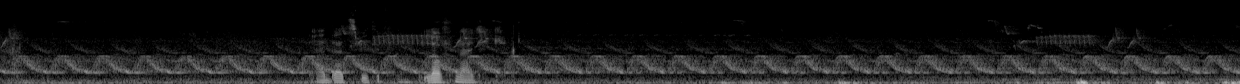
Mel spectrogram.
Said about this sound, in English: Well, there's the alarm. I'm going to tell you, hey, everybody, listen. Wake up. It's morning time.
